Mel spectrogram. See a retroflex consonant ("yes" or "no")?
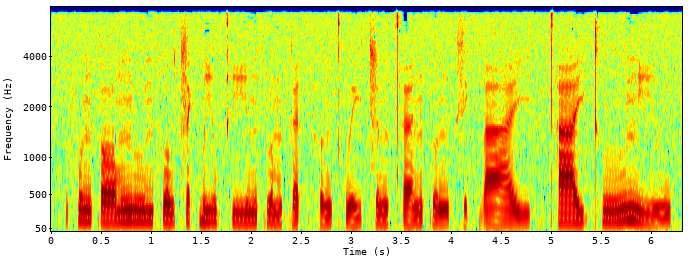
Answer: no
